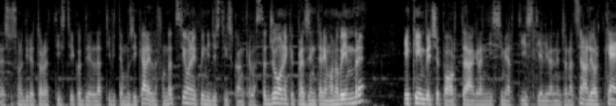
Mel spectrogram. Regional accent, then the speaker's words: Castelfranco Veneto, Veneto, Italy; Quest'anno faremo un ponte con la mia città natale, Castelfranco Veneto

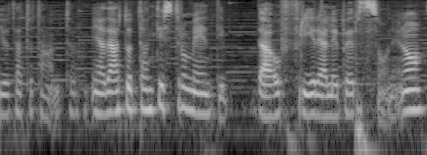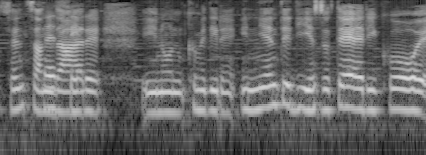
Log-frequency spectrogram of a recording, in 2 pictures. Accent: Milan, Lombardy, Italy; moved away as an adult; ancora ero a Milano perché io sono milanese

